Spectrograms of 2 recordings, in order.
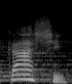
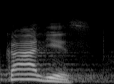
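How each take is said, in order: First: The middle consonant sounds like 'sh'. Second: The middle consonant sounds like 'y'. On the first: This is how it is said in Uruguay. "no Uruguai calle" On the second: This is how it is said in Spain. "lá as ruas são calles"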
